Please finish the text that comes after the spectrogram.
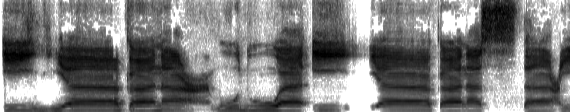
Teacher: قلنا ألا نشدد الياء مع سكونها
